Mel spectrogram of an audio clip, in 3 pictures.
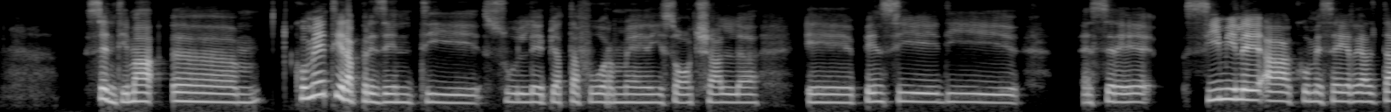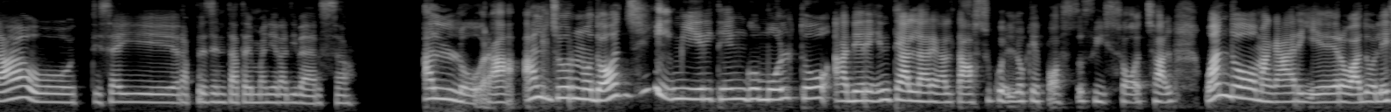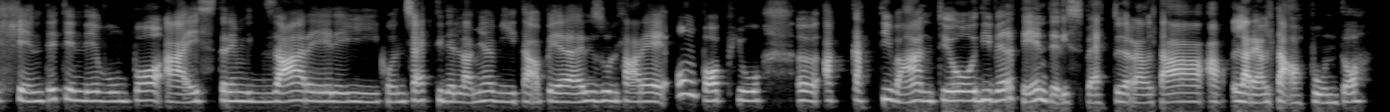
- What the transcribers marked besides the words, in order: tapping
- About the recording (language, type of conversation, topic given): Italian, podcast, Cosa fai per proteggere la tua reputazione digitale?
